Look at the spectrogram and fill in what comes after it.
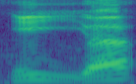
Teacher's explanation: Hati-hati jangan sampai memanjangkan ya-nya atau tidak mentasydidkan ya-nya. Wa iya pada lafal ya ada mad tabi'i, yaitu berupa fathah bertemu alif, panjangnya 2 harakat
